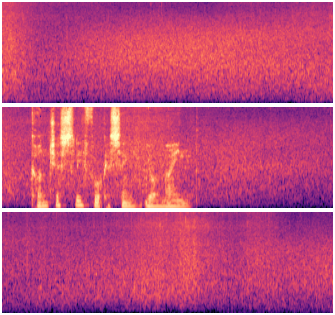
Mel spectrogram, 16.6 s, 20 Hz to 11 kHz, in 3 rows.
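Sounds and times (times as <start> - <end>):
ocean surf: 0.0 - 16.5
speech: 6.0 - 8.8.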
